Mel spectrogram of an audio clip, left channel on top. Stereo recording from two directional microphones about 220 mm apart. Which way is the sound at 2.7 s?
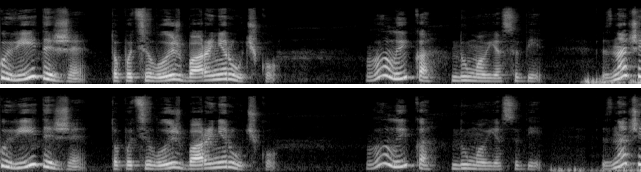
20° left (ahead or behind).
